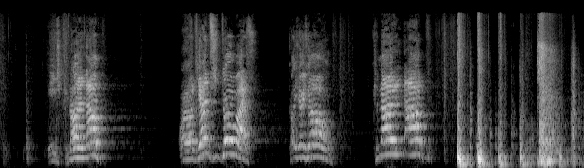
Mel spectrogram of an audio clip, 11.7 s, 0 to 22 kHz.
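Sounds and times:
speech: 1.0 - 2.2, 3.6 - 5.1, 5.8 - 6.8, 7.5 - 8.6
door being battered in during a police raid: 9.1 - 11.6.

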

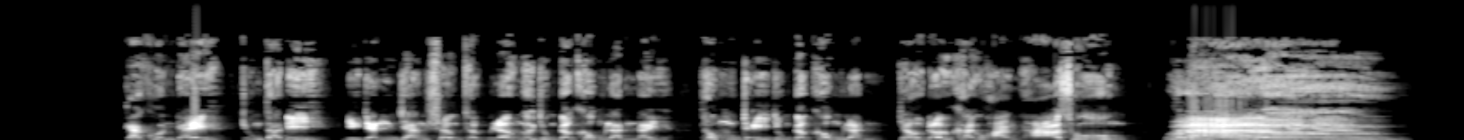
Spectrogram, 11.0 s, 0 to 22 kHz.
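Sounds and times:
speech: 1.0 - 10.0
skeletons and zombies roaring together: 8.8 - 10.6.

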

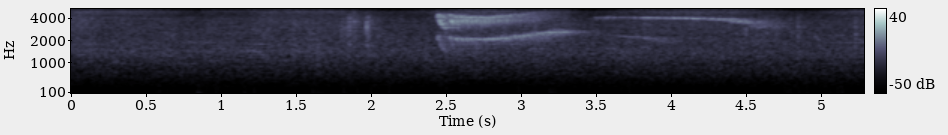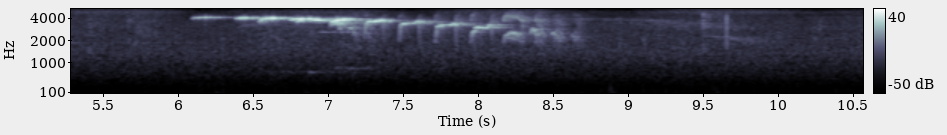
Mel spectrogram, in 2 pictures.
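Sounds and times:
bird song of whistled notes, chirps and warbles: 2.4 - 5.1, 6.1 - 10.4.

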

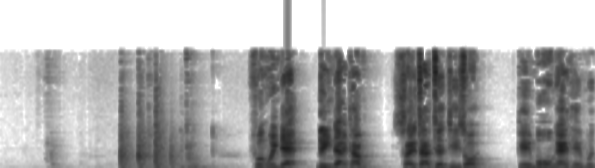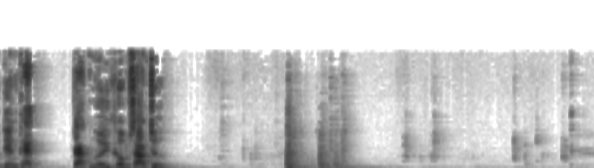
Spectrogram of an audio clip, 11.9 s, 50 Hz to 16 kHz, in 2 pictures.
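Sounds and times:
hurried banging on a door outside the main house: 1.2 - 2.0, 8.8 - 9.6
speech: 2.6 - 7.8.

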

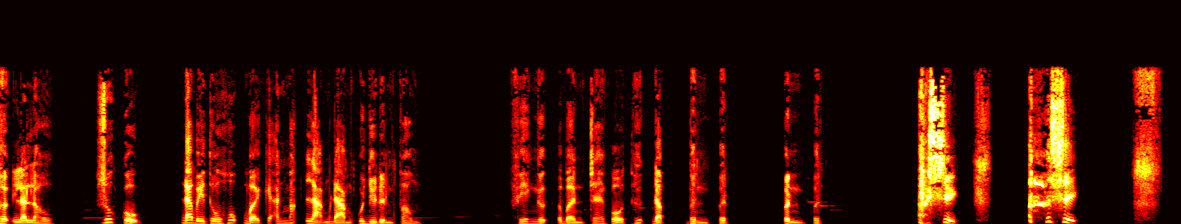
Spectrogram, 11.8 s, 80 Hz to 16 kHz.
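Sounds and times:
speech: 0.0 - 4.3, 5.1 - 8.4, 9.3 - 11.6
loud sneezes imitated by a human voice: 9.2 - 11.7.

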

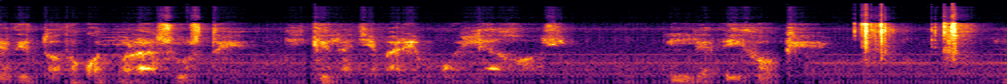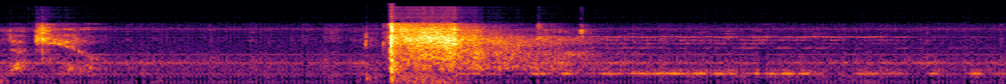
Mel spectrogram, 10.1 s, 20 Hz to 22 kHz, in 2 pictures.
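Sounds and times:
quiet steady low background: 0.0 - 10.0
speech: 0.1 - 4.2, 5.0 - 5.7
gunshot fired through a silencer: 6.9 - 8.0.

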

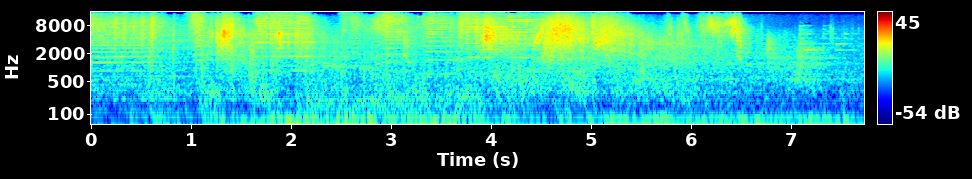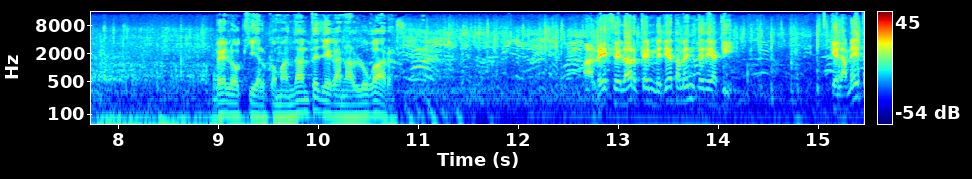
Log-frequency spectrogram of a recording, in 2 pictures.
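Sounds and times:
airplane exploding in fire: 0.4 - 8.9
speech: 9.0 - 11.3, 12.8 - 14.4, 15.1 - 15.4.

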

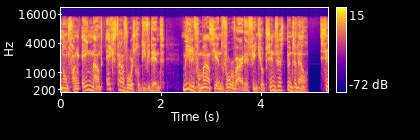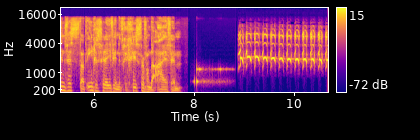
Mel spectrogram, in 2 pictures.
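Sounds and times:
speech: 0.0 - 7.9
European green woodpecker laughing call: 8.9 - 10.6.

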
